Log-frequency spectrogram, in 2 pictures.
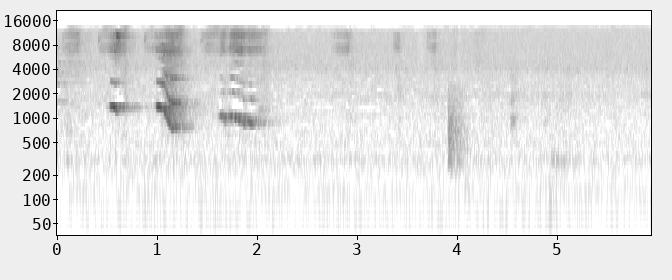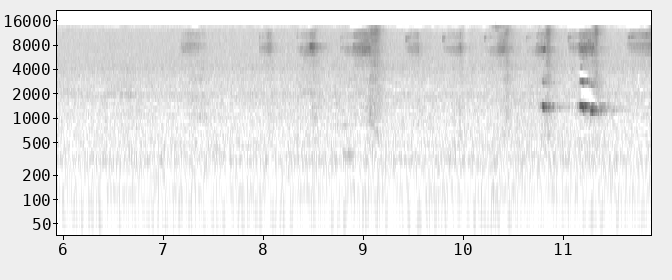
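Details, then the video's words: Pet dog whimpering during a thunderstorm, several thin high cries with falling pitch near the start, a soft thud, quiet breathing-like sounds, then two more whines at the end. "Crying During a Thunderstorm"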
